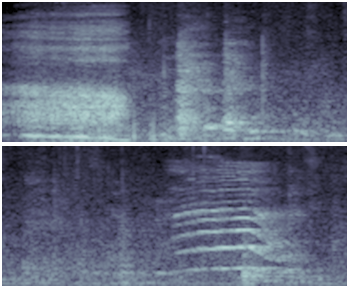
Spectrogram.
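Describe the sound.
Young people at a sermon gathering take a deep breath together: a loud, breathy rush lasting about a second, then quieter scattered voices and a brief voiced murmur near the end.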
